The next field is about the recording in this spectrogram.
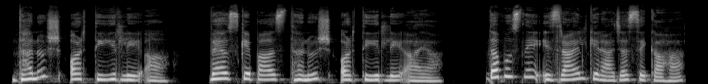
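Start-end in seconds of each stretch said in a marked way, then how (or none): none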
